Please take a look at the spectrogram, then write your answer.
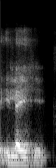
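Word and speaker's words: إليه: ইলার সাথে আমরা যদি হা যুক্ত করি হু, তখন ইলার পরে হু হয় না, উচ্চারণটা হবে ইলাইহি।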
